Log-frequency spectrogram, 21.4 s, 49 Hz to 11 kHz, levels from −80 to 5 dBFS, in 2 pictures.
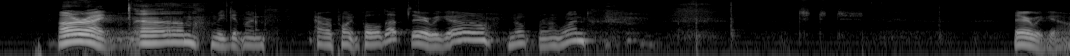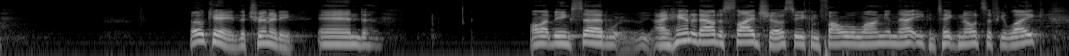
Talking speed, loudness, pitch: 130 wpm, -33 LUFS, 155 Hz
